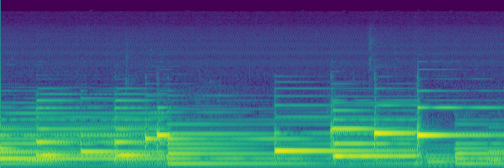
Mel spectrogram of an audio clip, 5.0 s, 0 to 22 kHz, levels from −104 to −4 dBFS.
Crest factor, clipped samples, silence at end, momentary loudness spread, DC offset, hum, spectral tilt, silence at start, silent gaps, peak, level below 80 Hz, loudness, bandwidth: 14 dB; under 0.1%; 0 s; 11 LU; under 0.1%; none; -10 dB/octave; 0 s; none; -2 dBFS; -48 dBFS; -17 LUFS; 4.9 kHz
